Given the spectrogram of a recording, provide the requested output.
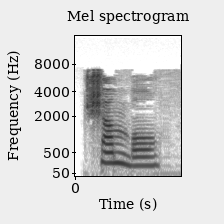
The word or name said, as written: chumble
